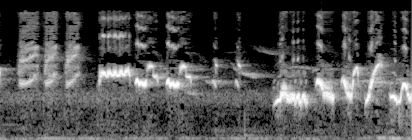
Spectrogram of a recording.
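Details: White-rumped shama singing, used to prompt competition birds: raspy chattering notes, then clear whistled phrases and quick rising and falling twitters.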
